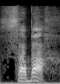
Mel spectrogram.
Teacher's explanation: Das H ist ein Ch-Laut und das S spricht im Türkischen wie ein scharfes S. Sabah. Morgen.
